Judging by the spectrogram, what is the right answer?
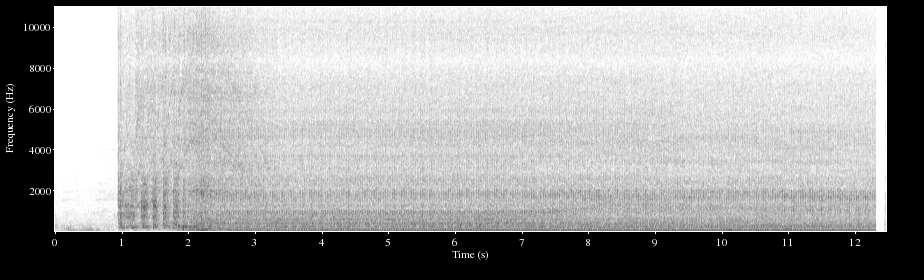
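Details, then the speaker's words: Vauxhall Astra CDTi SRi 150 diesel, first start in six months after new timing belt, new clutch, EGR and swirl flaps blanked, remap: catches at once, smooth steady even idle; healthy. "of course she does sounds sweet as a nut"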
